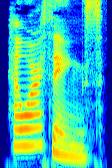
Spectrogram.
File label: how are things, English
